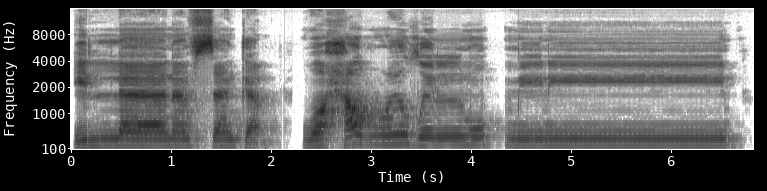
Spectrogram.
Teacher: وحرض میں ہا کو گہرائی سے ادا کرتے ہیں، را کے سامنے لائیں گے، را کو موٹا ادا کریں گے، پہلی را موٹی ہوگی دوسری باریک ہوگی، واد کو موٹا ادا کریں گے، اور میم کو واو کے سامنے لائیں گے، یہ حمزہ بشکل واو ہے، جھٹکا دیں گے، اور نون کو یا کے سامنے لائیں گے، یا مدہ ایک ہندار میں کھینچیں گے۔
